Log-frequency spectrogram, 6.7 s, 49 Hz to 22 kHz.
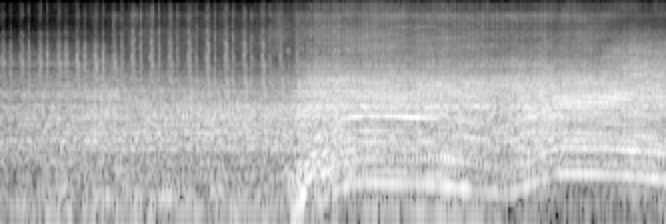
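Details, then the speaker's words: Mercedes R129 SL600 V12 donor car after sitting for years, bad gas, running a bit rough and possibly misfiring: starts and revs with a light fast ticking, suspected lifter tick from sitting that gets less as it warms. "slight of course it has been sitting for a while so maybe it just needs to warm up and work its way out sounds like it's getting less and less"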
